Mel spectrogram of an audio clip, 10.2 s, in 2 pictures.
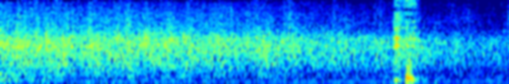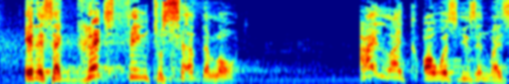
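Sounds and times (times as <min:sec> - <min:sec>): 
audience clapping: 0:00.0 - 0:06.0
speech: 0:04.0 - 0:04.3, 0:05.3 - 0:07.6, 0:08.7 - 0:10.1.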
